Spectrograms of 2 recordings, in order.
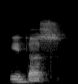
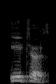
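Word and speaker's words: kiitos: wanted to thank you how do you say thank you in Finnish itos itos okay I can say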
